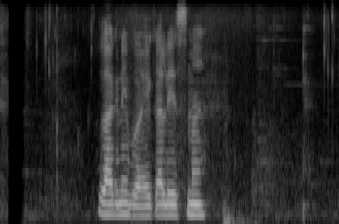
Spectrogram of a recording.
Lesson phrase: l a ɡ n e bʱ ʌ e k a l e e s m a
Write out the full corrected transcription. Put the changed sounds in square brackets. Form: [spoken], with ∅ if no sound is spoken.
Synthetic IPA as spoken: l a ɡ n e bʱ ʌ e k a l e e s m a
